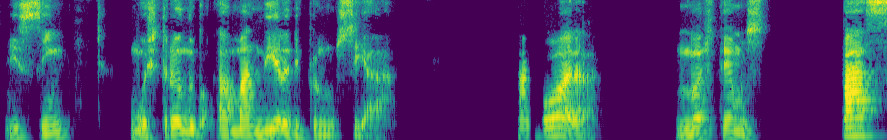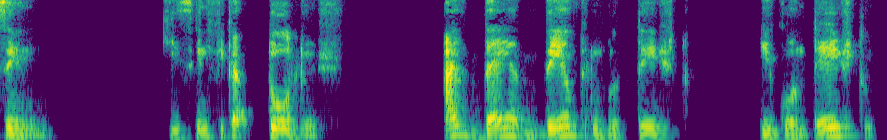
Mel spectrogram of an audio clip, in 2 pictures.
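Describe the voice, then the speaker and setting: A man teaching a beginner lesson on Koine Greek, slowly spelling out each pronunciation. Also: mid-range voice, breathy edge. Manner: slow and deliberate, spelling out pronunciations.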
